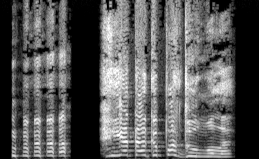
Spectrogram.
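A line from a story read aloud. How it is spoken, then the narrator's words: Giggling. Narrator (Russian): хихикнула Машенька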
